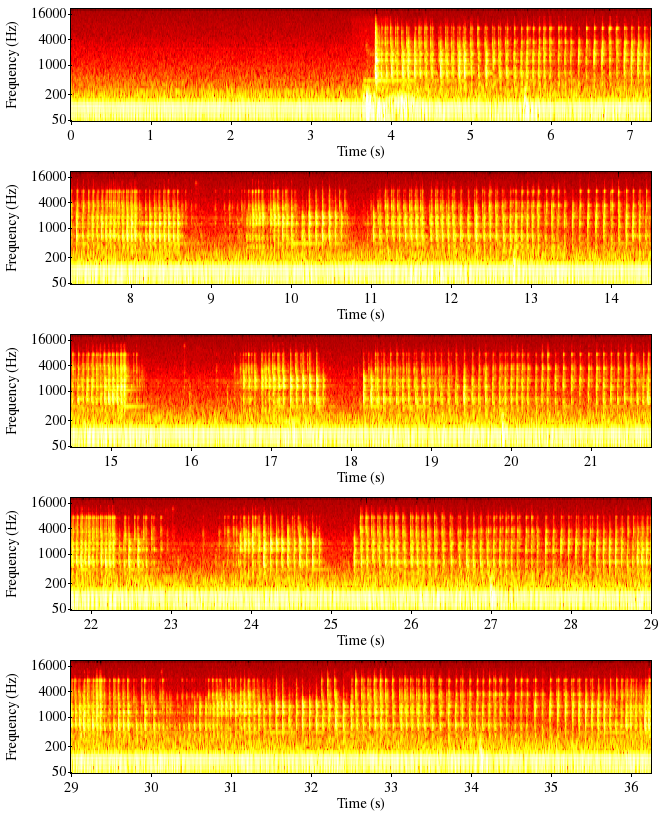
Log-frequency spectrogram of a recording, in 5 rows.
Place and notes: berlin, friedelstraße: gaszähler - the city, the country & me: gas meter
the city, the country & me: january 8, 2011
